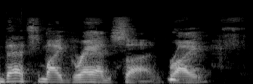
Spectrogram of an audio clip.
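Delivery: plain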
